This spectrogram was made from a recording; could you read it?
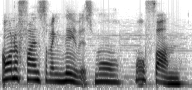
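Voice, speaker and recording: A woman's voice: mid-range voice, animated, fairly quick, a little mellow. A woman reading a visual novel aloud in an informal let's play, occasionally stumbling over the words. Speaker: guest co-player reading the narration aloud. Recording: guitar music behind the voice. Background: game's guitar music.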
